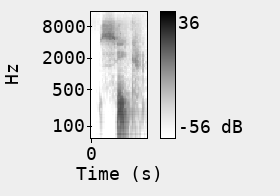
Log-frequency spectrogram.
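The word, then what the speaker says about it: Sikh: mandated surname for sick seek men I think it's more properly pronounced sick but it's I find that that confuses people um sing yeah there we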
